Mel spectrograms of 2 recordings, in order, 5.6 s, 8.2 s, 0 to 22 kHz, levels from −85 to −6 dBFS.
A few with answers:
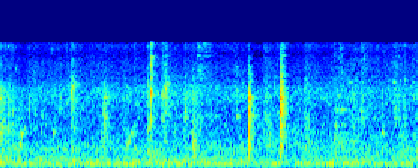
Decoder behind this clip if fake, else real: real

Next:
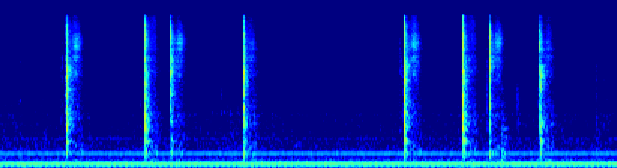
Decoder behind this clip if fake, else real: fake, autoencoder, DAC-VAE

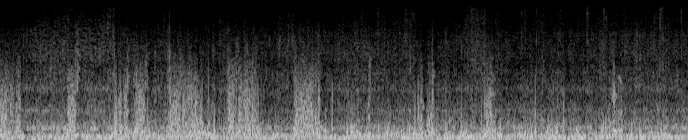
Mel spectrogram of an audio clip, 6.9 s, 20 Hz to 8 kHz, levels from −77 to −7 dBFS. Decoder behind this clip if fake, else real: real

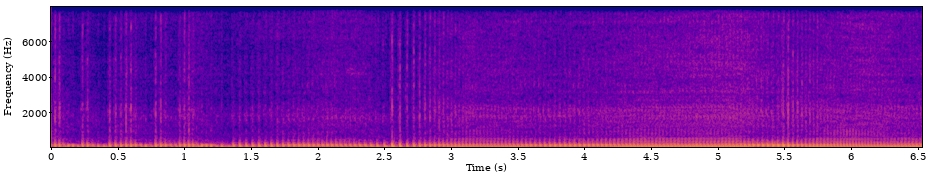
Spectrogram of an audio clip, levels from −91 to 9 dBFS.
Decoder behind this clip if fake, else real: real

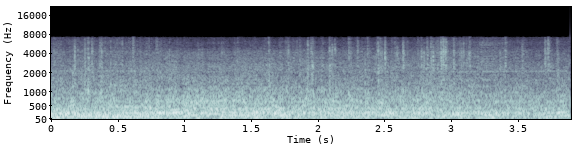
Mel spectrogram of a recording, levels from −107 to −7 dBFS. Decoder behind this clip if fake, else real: real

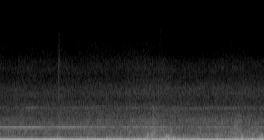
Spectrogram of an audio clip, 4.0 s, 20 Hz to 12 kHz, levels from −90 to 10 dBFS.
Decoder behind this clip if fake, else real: real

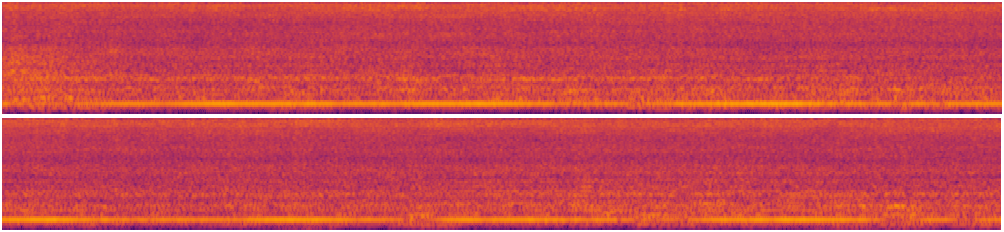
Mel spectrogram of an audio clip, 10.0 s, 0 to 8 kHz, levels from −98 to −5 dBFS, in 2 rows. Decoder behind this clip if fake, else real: fake, autoencoder, DAC-VAE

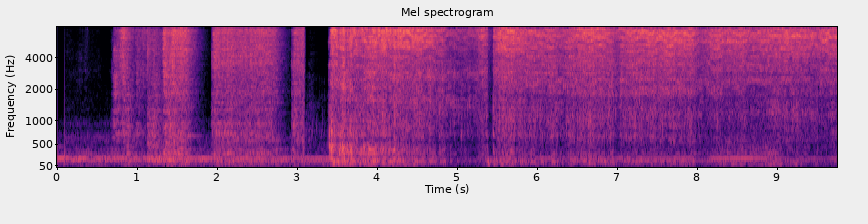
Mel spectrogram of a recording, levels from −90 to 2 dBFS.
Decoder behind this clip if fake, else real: real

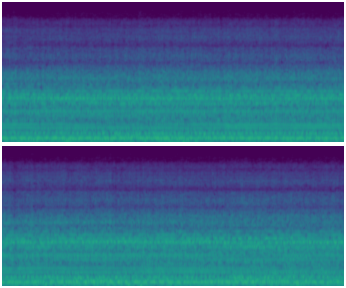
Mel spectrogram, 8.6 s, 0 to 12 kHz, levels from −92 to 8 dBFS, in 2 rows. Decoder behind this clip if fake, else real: real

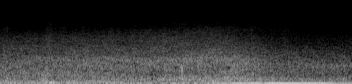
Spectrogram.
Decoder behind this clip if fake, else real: real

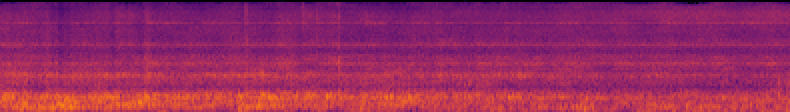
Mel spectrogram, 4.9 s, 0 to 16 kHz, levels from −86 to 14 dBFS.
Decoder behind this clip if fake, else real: fake, codec, DAC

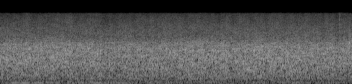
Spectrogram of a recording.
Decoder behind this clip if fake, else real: fake, autoencoder, DAC-VAE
